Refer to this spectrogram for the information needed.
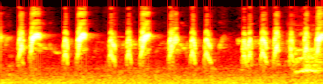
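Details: {'caption': 'Red-whiskered bulbul delivering rapid, crisp chirps at about two per second, each short and high, ending with a brief lower slurred note.'}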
